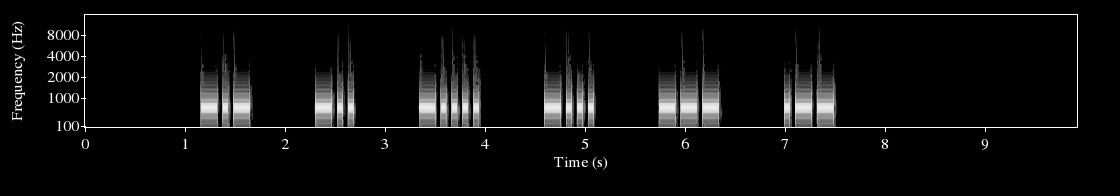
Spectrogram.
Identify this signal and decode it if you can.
Morse code, heard as a keyed tone, about 21 wpm, spaced as for 10 wpm, 700 Hz. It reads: KD6BOW
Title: USA Call Signs - 4x Character Spacing - 22wpm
